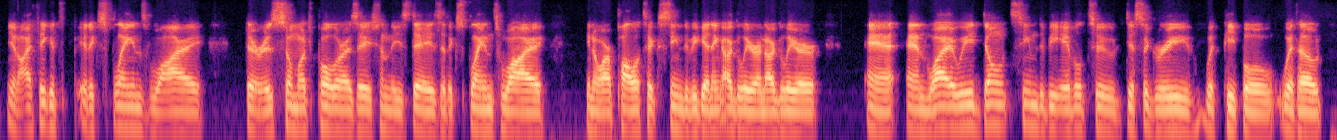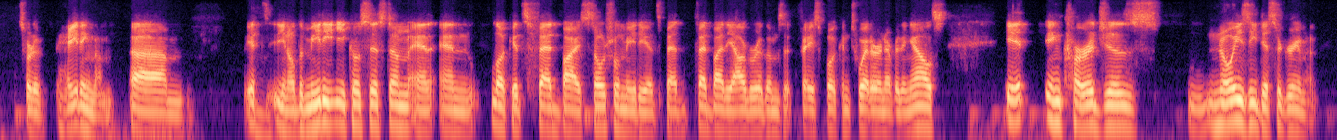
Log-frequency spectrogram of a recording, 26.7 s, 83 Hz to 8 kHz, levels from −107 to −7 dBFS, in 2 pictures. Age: 30-49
